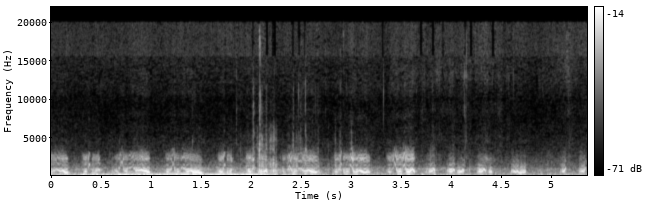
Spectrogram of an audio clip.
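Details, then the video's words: Two guinea pigs eating grass give soft, repeated squeaky chirps, about two a second, their contented happy sound while feeding. "Guinea pigs making happy noises while eating - Gingerandchutney"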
